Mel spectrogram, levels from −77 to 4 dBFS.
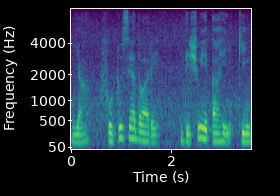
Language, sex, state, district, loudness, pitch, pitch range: Marathi, male, Maharashtra, Gondia, -17 LUFS, 130 Hz, 125-165 Hz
